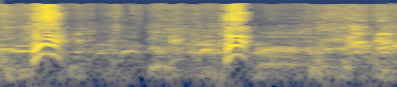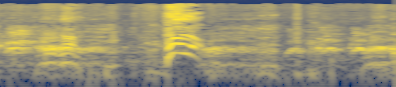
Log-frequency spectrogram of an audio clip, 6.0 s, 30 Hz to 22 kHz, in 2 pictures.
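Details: Pungsan dogs in a kennel as an outside Pungsan dog is introduced, with a rank fight led by a ten-year-old lead dog; loud arching barks at about 0.3, 1.7 and 4.3 seconds over continuous lower yipping and growling, with music faintly behind.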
